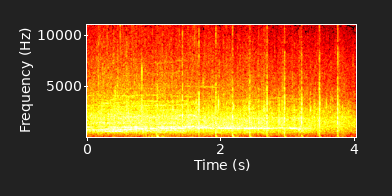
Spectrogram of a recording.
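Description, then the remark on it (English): An audience applauding steadily, a dense wash of clapping with sharper individual claps popping through, sustained for several seconds at a fairly loud level. “Round of applause so for Ghost Lady, man.”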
